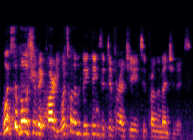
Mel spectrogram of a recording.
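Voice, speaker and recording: Male teacher, lively and joking, high voice, slightly muffled classroom recording with faint hiss. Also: fast. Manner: lively, joking, quizzing students. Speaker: high school history teacher. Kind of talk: classroom lecture.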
